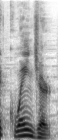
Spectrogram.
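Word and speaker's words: Kuwanger: Como é que fala? Kuang? Kuang? – Boomer Quanger.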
